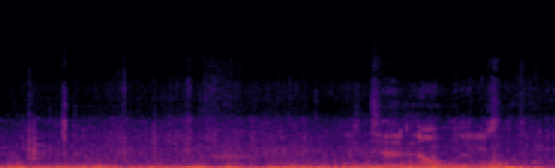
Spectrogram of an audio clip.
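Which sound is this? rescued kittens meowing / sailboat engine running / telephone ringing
sailboat engine running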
